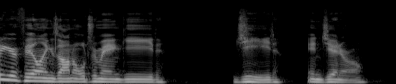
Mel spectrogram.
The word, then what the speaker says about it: Geed: been saying Ultram Man Ged, but the pron is actually pronounced G. Ultram Man Ged like geriatric. Not I don't know about that. The G is a J sound.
